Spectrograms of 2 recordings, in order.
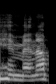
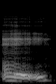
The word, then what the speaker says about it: Ximena: Ximena. I want to say Jimena, but I don't think it's The Jimena. X is like a she. Oh, Ximena? Yeah. Yeah. Ximena. Pixi is like she, right?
